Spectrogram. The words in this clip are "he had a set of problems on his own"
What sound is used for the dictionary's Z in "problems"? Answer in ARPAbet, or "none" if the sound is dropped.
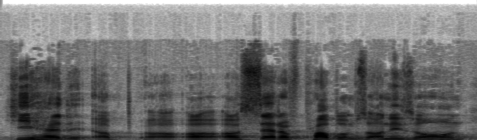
Z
